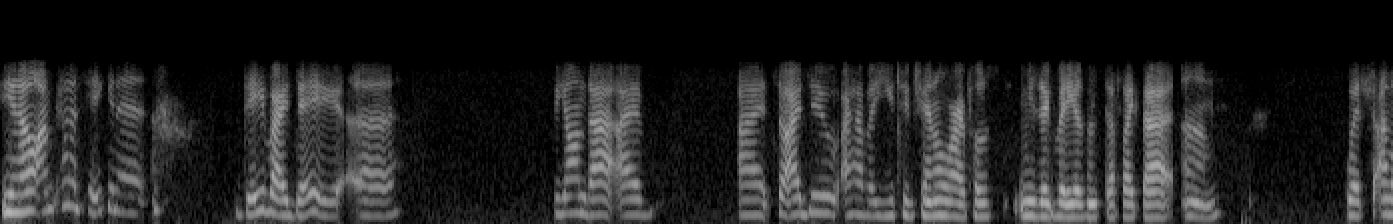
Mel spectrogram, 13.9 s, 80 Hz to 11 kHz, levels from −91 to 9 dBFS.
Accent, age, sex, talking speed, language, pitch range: American, 20-39, female, 150 wpm, English, 200-245 Hz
